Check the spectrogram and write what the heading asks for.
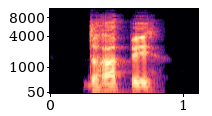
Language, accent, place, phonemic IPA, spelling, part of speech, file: French, France, Lyon, /dʁa.pe/, draper, verb, LL-Q150 (fra)-draper.wav
- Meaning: to drape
